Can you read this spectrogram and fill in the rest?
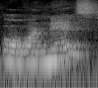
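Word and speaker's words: honest: Last है हमारा word ऑनेस्ट. ये आपने वॉवल्स में भी बहुत बार सुना होगा. क्या साइलेंट होता है, H साइलेंट है.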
